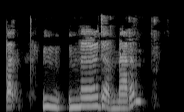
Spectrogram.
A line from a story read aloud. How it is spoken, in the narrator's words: Margot stuttered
